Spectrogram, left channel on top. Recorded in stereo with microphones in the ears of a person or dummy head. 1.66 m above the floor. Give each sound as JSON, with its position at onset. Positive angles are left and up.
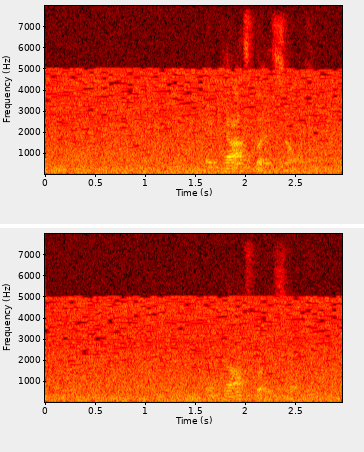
{"t": 1.6, "sound": "a man speaking", "side_deg": 90, "distance_m": 4.5}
